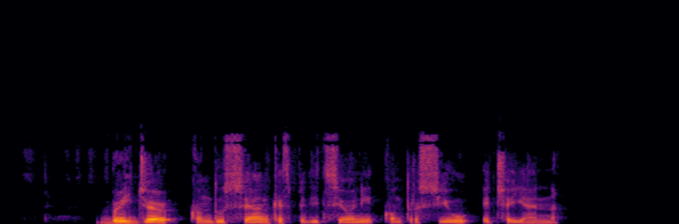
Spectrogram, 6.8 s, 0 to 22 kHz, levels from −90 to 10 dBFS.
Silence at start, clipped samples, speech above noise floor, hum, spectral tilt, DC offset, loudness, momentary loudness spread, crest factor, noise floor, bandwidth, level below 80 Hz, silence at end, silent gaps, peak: 1 s; under 0.1%; 47 dB; none; -5.5 dB/octave; under 0.1%; -24 LUFS; 17 LU; 22 dB; -70 dBFS; 9.2 kHz; -76 dBFS; 1.25 s; none; -2 dBFS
